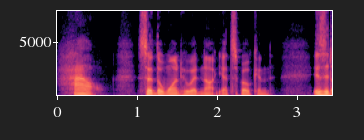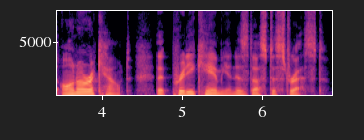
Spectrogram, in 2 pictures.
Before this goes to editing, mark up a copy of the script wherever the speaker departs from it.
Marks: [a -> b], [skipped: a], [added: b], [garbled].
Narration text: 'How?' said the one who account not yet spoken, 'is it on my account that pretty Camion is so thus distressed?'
'How?' said the one who [account -> had] not yet spoken, 'is it on [my -> our] account that pretty Camion is [skipped: so] thus distressed?'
